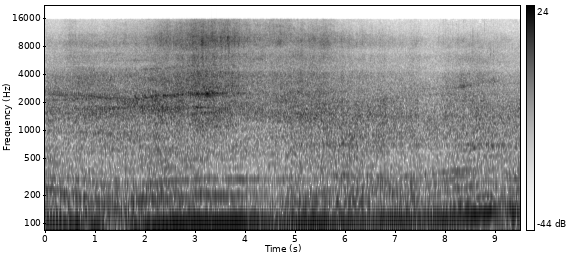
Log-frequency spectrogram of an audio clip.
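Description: Motorcycle engines passing close by, a loud steady drone that rises a little in pitch near the end.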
